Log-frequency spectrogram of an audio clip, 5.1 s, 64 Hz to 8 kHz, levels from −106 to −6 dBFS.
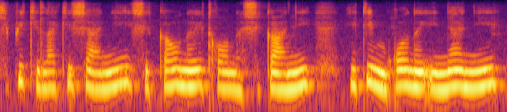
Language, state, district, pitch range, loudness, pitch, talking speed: Sumi, Nagaland, Kohima, 180-205 Hz, -15 LUFS, 190 Hz, 120 wpm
